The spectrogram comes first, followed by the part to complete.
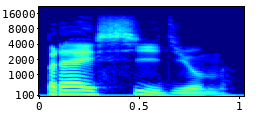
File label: garrison, romans male voice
